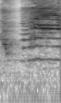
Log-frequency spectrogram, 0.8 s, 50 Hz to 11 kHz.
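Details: Newborn, 3.5 kg, just delivered by normal vaginal birth attended by a midwife: a brief high-pitched wail, a normal first cry after birth.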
